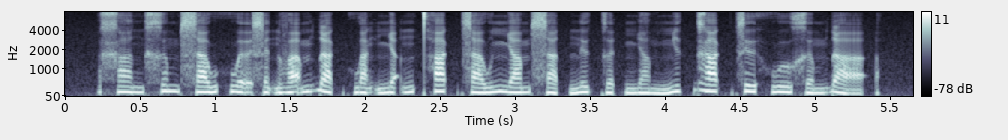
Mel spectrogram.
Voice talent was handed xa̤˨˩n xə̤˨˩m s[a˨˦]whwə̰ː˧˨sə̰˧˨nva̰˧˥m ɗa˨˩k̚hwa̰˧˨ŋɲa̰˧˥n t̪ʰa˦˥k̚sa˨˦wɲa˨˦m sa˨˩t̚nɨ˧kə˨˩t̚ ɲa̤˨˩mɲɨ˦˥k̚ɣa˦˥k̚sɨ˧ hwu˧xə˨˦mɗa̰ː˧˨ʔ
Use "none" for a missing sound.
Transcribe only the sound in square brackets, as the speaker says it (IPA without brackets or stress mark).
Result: a˨˦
